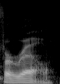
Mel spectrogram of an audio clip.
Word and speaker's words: Pharrell: I think it's pronounced Pharrell.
